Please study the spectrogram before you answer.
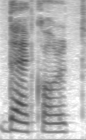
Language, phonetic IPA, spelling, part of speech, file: Polish, [ˈdɛkɔlt], dekolt, noun, Pl-dekolt.ogg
